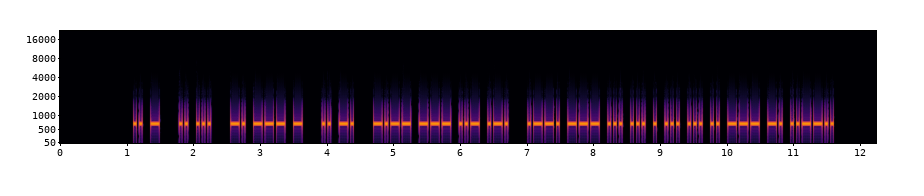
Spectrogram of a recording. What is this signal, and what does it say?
Morse code, heard as a keyed tone, about 28 wpm, 700 Hz. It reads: IT IS NOT IN YOUR POSSESSION?
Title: Sentences from Top 1400 Words 28wpm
